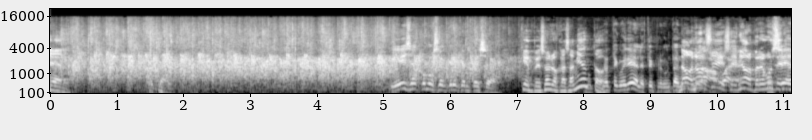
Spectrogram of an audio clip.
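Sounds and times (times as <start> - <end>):
speech: 0.0 - 0.4, 1.5 - 2.0, 5.1 - 11.1
crowd applauding: 0.0 - 7.9.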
